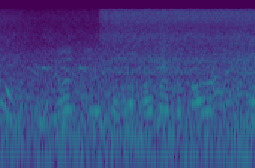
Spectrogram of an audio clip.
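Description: Steady hiss of fountain water spray, with many voices of onlookers chattering over it.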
